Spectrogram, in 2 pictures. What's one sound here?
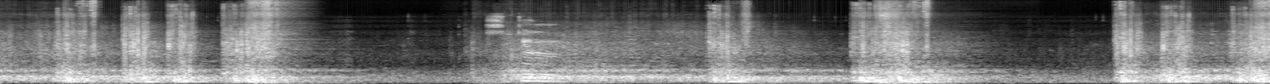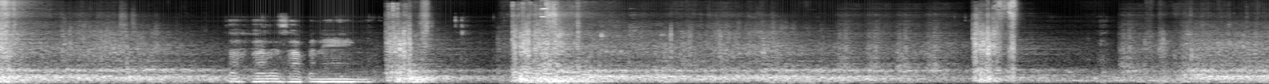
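A heavy metal mechanism clanks and grinds as it turns.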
